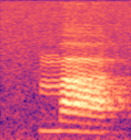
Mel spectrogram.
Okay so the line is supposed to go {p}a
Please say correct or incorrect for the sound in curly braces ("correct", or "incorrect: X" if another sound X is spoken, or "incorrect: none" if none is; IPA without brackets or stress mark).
incorrect: m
